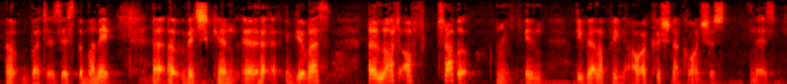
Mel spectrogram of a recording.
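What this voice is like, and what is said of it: German accent. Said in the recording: “I will pronounce it with a German accent, you please forgive me.”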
